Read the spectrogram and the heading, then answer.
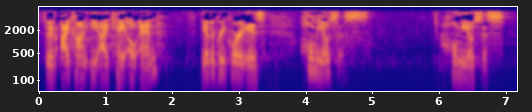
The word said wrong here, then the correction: homoiosis: H-O-M-O-I-O S-I-S, homoeosis, excuse me, I missed a syllable in there, homoeosis.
